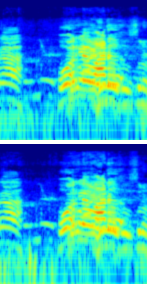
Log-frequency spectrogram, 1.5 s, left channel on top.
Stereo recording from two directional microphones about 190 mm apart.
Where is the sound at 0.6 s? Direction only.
65° right (ahead or behind).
